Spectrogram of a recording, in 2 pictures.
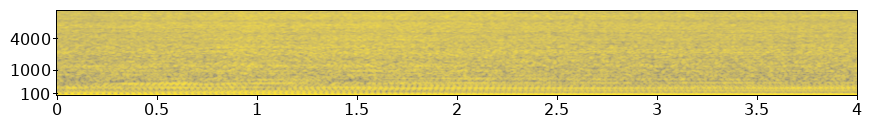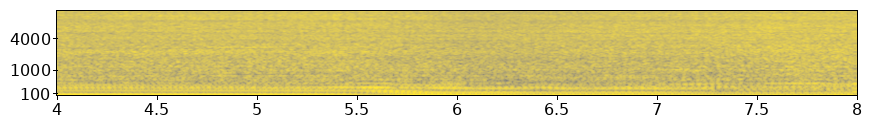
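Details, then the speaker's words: Engine in the Honda EG hatch project, from a flipped-over Integra. Running after the oil pressure sensor swap: smooth note rises with a light rev and settles to an even idle, no knock or tapping. It runs healthy; the oil leak persists and a head gasket is suspected. "so I didn't know if it was knocking or had a spun bearing or something was messed up inside that I didn't know so but I know now it runs good it runs healthy"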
